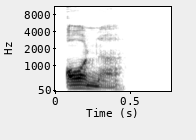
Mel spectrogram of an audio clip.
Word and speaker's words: honor: And it's also silent in the word honor. It was an honor to meet you. It was an honor to meet you. So sometimes, not often, a word beginning with H, the H is silent, and so we put an.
